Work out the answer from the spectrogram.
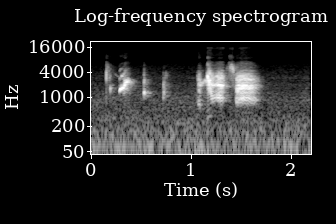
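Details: Three-month-old male budgerigar chattering to himself, able to say greetings in Korean and Japanese: quick scratchy bursts, short chirps, then a longer warbled phrase with speech-like mumbling, in a quiet room.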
